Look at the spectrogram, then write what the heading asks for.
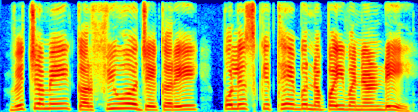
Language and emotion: Sindhi, neutral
